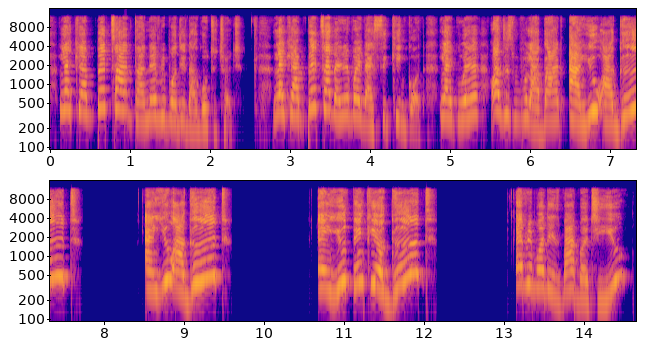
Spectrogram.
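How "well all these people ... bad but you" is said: mock self-righteous. Mocking self-righteous listener.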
